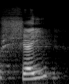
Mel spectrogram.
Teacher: آگے شیئن، یہاں پر شیء، شین یا زبر، شیء، یا لین ہوگا، یہاں پر دیکھیے یا ساکن، اس سے پہلے زبر آ گیا، یا لین نرمی کے ساتھ جلد ادا کریں گے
